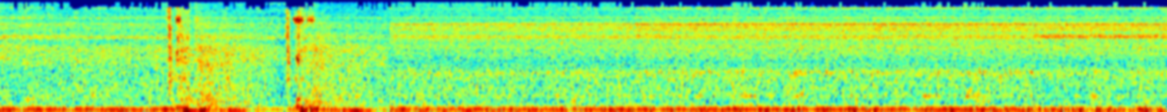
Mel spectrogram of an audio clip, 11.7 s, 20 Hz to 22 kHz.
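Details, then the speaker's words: 1957 Chevy Nomad V8, timing retarded from 38° to 34°, carb idle mixture screws uneven (rear half a turn out, front two): deep, slightly uneven idle rumble; car stalled after 15 minutes and dieseled. "I'm going to go through, do some carb adjusting. It seems a little wonky."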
